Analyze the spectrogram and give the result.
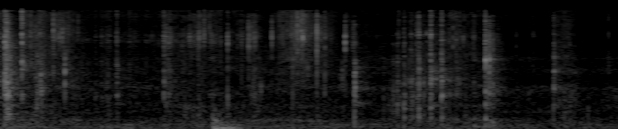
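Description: A utility blade scrapes flaky shavings off a solid, translucent glycerin soap bar held in the hand. It makes quiet, bright, crinkly scraping strokes with brief crisp peaks and little low end, each one stopping almost at once.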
